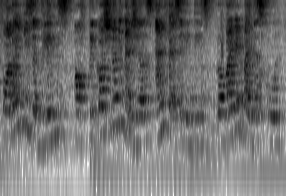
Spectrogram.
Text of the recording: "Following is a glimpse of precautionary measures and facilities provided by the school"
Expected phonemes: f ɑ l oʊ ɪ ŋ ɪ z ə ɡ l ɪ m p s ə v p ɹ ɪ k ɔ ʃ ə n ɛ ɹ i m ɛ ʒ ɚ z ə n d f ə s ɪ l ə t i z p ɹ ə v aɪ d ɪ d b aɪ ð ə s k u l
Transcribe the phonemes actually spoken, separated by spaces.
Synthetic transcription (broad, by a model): f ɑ l oʊ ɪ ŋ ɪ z ə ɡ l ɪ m s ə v p ɹ ɪ k ɔ ʃ ə n ɛ ɹ i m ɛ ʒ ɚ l ə n d f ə s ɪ l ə t i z p ɹ ə v aɪ d ɪ d b aɪ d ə s k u l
